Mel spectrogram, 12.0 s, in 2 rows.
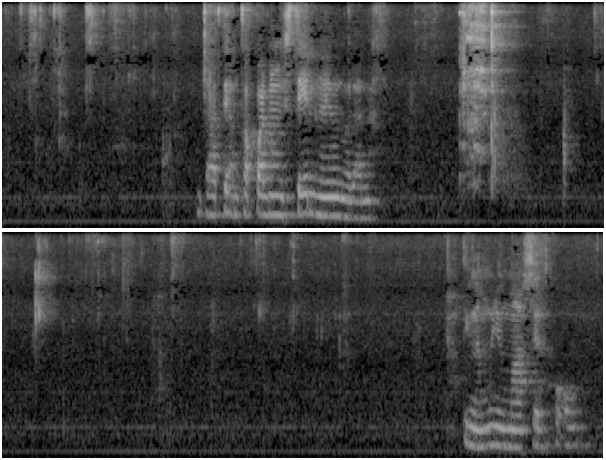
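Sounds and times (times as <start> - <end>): chewing and mouth noise: 0.0 - 2.3, 5.4 - 10.4
steady low hum: 0.0 - 12.0.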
